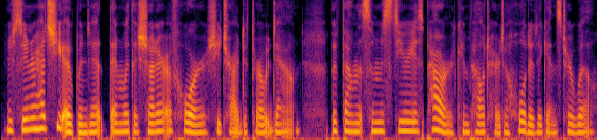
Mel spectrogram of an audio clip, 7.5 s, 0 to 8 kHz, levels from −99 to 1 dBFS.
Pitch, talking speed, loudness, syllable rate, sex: 190 Hz, 255 wpm, -20 LUFS, 6.3 syllables/s, female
